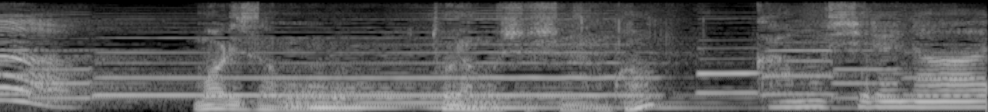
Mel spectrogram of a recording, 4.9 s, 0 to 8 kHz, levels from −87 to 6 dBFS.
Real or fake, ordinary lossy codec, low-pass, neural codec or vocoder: real; none; 7.2 kHz; none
